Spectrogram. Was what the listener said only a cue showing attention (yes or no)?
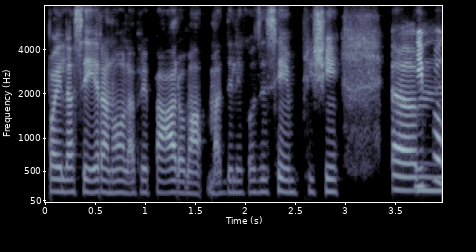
no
